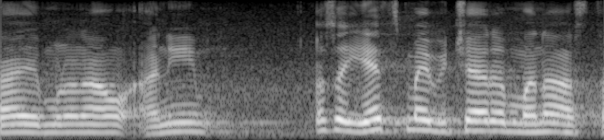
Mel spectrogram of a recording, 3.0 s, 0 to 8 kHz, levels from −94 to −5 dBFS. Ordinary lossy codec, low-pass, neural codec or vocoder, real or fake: none; none; none; real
